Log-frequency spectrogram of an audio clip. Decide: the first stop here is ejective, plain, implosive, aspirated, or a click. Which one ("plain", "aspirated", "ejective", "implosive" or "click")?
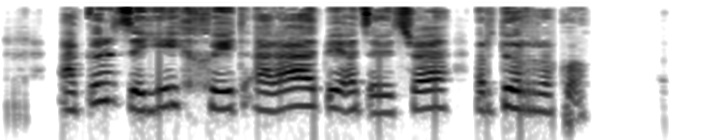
ejective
